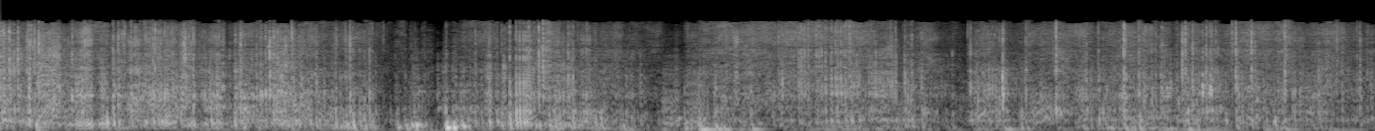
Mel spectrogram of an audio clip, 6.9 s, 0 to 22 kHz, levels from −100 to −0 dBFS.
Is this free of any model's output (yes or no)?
yes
